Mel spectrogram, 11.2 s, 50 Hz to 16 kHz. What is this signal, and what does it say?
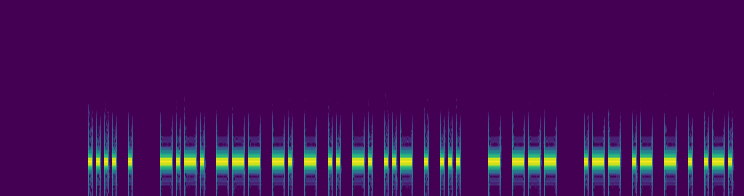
Morse code, heard as a keyed tone, about 20 wpm, 700 Hz. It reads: HE CONTINUES TO WATER
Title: Easy Phrases 20wpm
